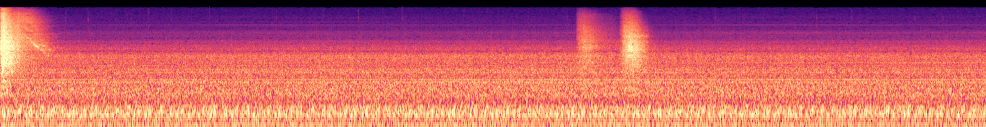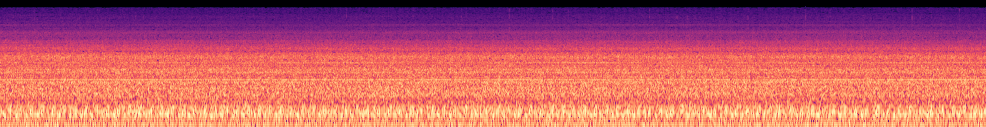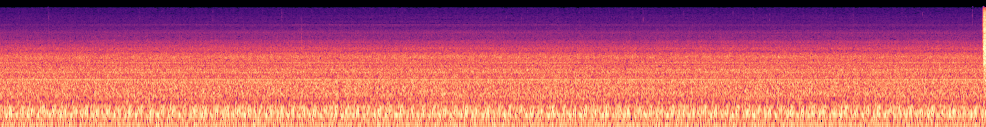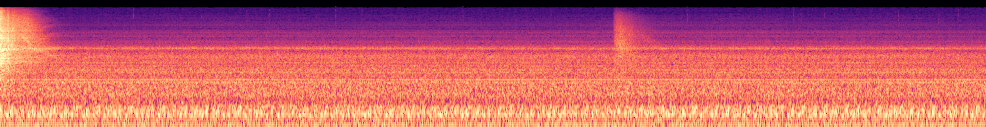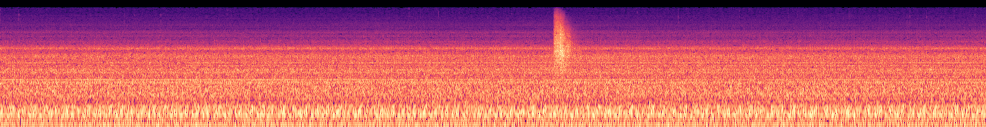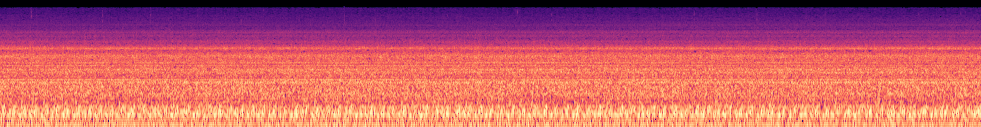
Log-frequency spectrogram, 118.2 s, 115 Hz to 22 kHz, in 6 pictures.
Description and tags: three diesel locomotives idling loop2
Stereo recording of three linked diesel locomotives idling in the train yard. Captured from the side and roughly centre, with work sheds to the left. Recorded with a Zoom H1, mastered in Sound Forge 5. EQ'ed to reduce low-end rumble and edited for easy looping.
